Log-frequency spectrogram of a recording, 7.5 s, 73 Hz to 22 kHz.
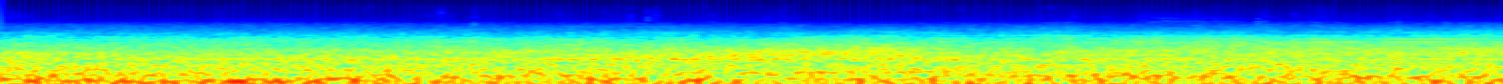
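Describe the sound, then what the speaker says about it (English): A Frontier Airbus A321neo bound for Atlanta, prepared for departure at Raleigh-Durham airport, gives a steady, loud broadband jet roar that holds evenly throughout with no talk. "Frontier getting ready for departure. Frontier 1669 off to Atlanta, Georgia. A321neo."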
